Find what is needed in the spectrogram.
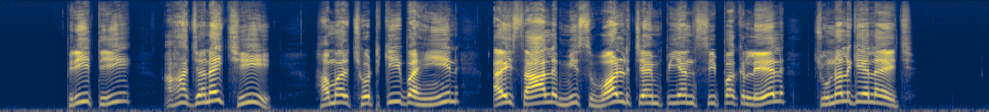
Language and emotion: Maithili, surprised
